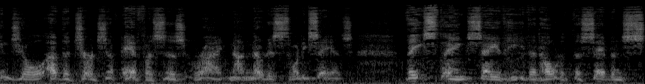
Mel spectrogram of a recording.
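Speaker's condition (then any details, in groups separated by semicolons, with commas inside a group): Vocal fold paralysis, bilateral; speaks with false vocal folds; both vocal cords paralyzed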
